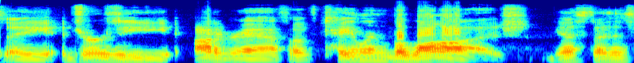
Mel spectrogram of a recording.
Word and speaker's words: Ballage: And our hit is a jersey autograph of Kalen Ballage. Yes, that is how you pronounce his last name.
